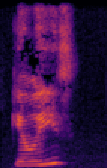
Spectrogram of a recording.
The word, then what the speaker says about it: Gillies: Oh, my favorite character is Maya animated by Coco Jack Gillies. Don't get it confused with Lilies. But if you suffer from in pronouncing G disorder, it's Gillies, like the fish, Gillies.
